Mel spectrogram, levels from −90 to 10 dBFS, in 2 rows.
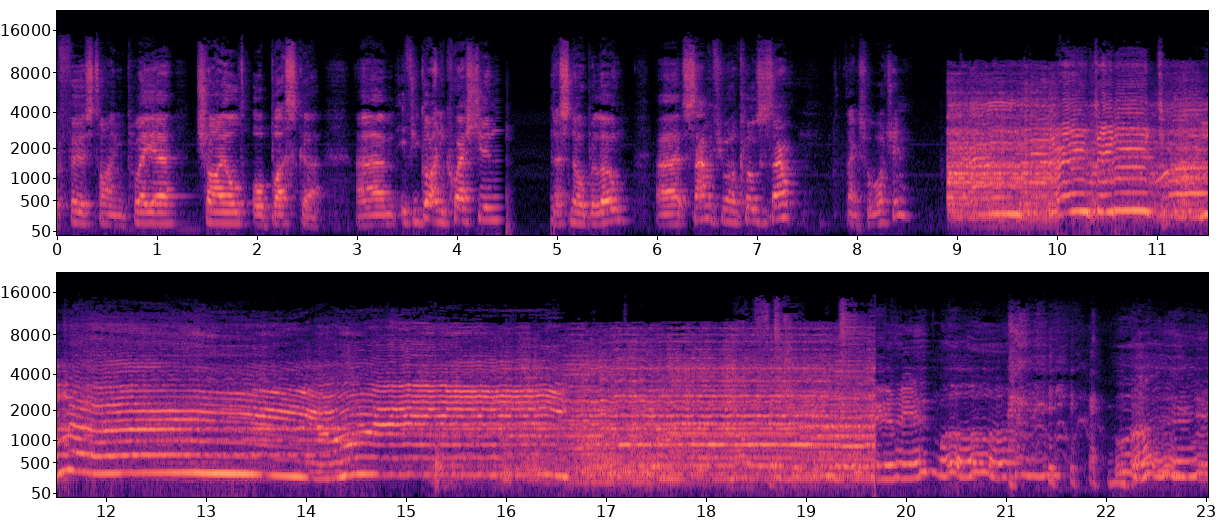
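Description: A long network dropout runs from 4.38 to 4.97 s. The sound smears into a fading buzz for about 0.58 s, with no full silence, and resumes with roughly half a second of audio missing. The likely cause is a stretch of packets that never arrived, during which the receiver extended the last sound.

A jitter buffer speed-up follows from 5.53 to 5.95 s. The audio plays at about 109% speed with unchanged pitch and sounds hurried. The receiver was trimming short pitch-period slices to drain surplus buffered audio, shedding around 50 ms in total.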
